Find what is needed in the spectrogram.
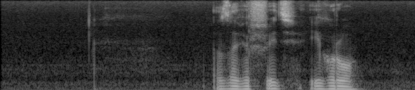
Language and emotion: Russian, neutral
